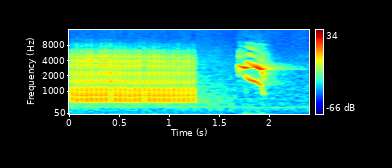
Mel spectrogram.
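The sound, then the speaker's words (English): A northern flicker woodpecker gives a rapid, even run of loud, ringing call notes for over a second, then, after a short pause, a single harsh, down-slurred cry, heard alone. “And the noisy northern flicker, the one that pounds on metal gutters.”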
